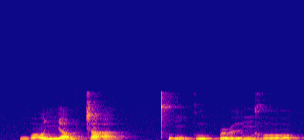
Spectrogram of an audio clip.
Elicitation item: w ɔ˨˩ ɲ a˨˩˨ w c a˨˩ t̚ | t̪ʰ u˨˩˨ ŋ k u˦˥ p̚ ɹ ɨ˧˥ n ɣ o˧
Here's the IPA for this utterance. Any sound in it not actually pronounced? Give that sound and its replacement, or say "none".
none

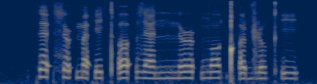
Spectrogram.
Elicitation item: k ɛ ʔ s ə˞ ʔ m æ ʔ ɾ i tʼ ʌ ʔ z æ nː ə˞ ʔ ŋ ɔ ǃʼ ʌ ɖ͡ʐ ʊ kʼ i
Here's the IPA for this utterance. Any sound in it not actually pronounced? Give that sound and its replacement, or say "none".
none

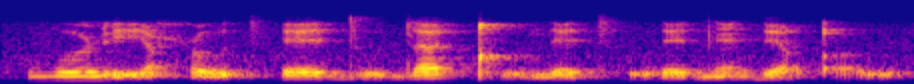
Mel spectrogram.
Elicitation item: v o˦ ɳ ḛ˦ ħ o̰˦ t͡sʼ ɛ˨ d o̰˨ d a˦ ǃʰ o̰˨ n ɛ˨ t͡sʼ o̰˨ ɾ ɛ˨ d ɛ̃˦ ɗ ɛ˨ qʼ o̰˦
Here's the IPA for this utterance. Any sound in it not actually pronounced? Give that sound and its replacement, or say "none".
none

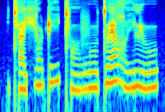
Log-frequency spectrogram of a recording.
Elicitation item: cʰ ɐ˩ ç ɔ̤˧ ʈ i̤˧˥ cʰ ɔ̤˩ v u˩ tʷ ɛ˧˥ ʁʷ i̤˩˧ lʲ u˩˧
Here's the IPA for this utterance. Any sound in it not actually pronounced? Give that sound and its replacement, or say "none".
none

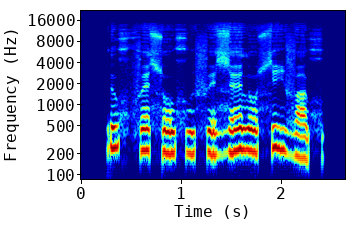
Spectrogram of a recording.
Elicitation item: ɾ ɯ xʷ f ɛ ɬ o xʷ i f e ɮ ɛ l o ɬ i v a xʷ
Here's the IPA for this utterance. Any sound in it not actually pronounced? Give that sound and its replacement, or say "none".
none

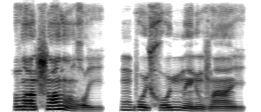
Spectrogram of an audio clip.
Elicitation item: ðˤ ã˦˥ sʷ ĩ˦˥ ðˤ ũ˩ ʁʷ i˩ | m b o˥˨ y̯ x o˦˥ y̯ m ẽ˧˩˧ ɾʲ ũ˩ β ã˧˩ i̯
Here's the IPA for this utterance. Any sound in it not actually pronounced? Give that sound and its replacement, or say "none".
β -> v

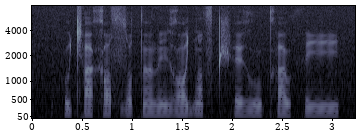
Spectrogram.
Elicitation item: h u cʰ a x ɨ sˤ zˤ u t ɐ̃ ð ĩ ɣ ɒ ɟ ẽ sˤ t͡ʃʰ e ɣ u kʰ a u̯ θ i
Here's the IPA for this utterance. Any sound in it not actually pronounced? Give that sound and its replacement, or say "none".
none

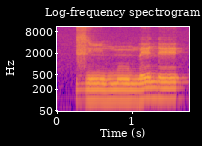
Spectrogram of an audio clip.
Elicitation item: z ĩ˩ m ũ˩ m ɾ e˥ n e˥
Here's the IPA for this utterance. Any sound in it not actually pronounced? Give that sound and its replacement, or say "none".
none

